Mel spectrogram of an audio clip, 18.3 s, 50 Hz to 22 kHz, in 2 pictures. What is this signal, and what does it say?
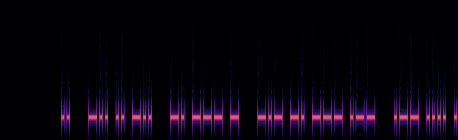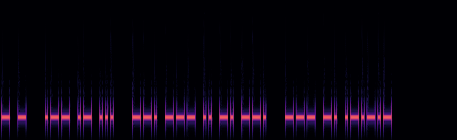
Morse code, heard as a keyed tone, about 22 wpm, 700 Hz. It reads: I DID NOT KNOW WHAT WAS GOING ON.
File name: practice / 22wpm / Sentences with 4-Word Phrases - 22wpm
